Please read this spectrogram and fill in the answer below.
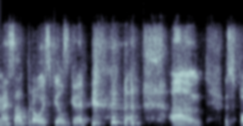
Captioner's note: laughs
